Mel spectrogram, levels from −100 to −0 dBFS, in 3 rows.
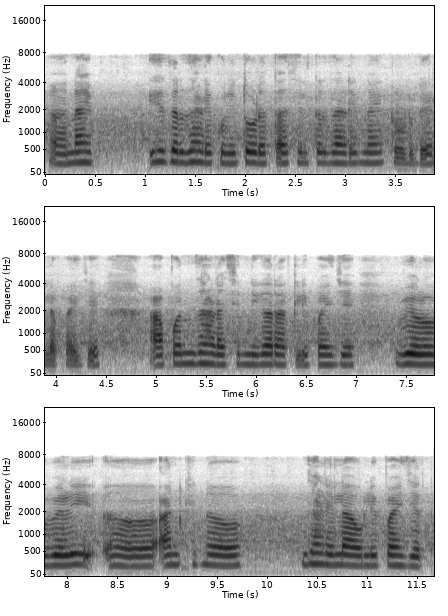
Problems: constant background noise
